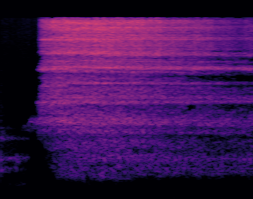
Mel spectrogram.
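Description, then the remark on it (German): A single long, forceful exhale during a breathing exercise, after inhaling with the corners of the mouth pulled up toward the ears; a loud breathy hiss lasting a couple of seconds, starting after a brief quiet moment with no talking. “Beim zweiten Mal nehmen wir den Mundwinkel ganz intensiv bis zum Ohrwaschel beim Einatmen und atmen aus.”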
